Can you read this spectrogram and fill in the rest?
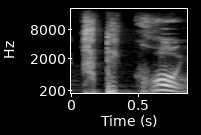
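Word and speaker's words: κατέχω: 해야 되는 거예요 지키어 지키다 말을 여러분 헬로우 발음하면 카테코 이렇게 발음을 하는데이 카테코 아는 단어는 잘 보존하다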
